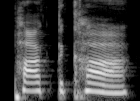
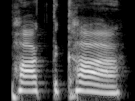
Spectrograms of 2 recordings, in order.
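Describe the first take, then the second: Both takes have the same delivery.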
